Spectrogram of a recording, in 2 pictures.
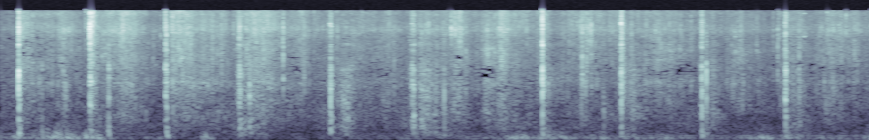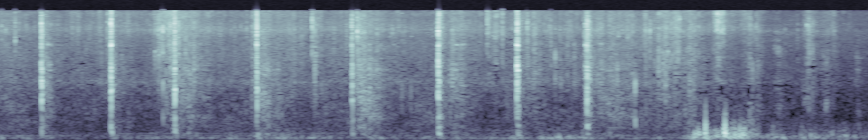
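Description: A small hoe chops rhythmically into dry soil.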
